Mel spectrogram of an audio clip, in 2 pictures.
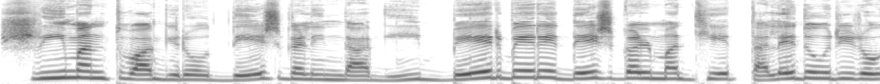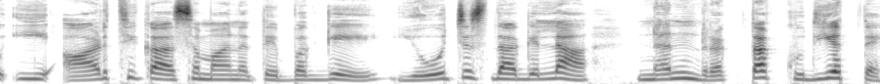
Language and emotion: Kannada, angry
